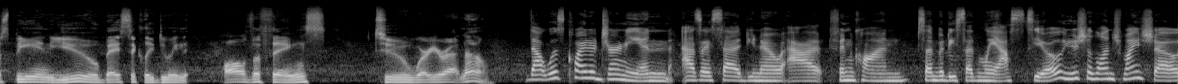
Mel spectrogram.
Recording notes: I tried something new this year at FinCon — recording live from the FinCon Podcast Booth.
